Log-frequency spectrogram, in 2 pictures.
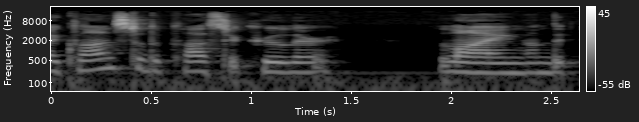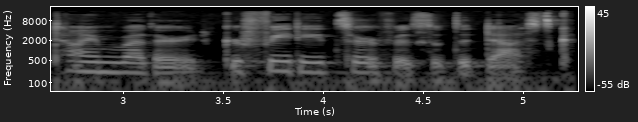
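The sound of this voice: Text voiced in an unforced reading voice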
